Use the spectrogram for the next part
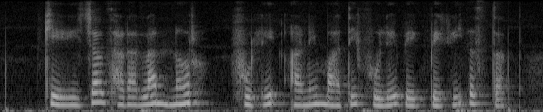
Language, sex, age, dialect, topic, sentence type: Marathi, female, 25-30, Northern Konkan, agriculture, statement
